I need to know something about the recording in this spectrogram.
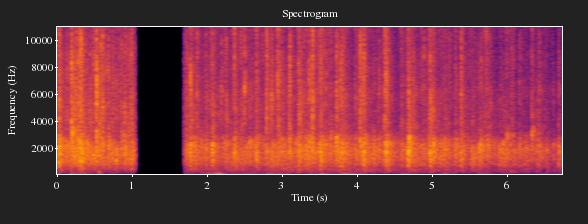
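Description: An audience applauds steadily in a room.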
